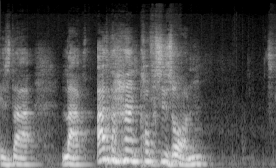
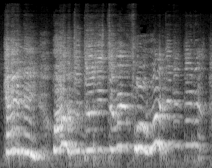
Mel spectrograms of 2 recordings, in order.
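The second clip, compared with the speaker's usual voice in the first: very high, wailing mum with a laugh; mum's disbelief; faster than usual. Retold or imitated. Mum wailing at her son in disbelief, very high. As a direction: cry out like a shocked mother. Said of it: "my mum's all looking at me like".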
